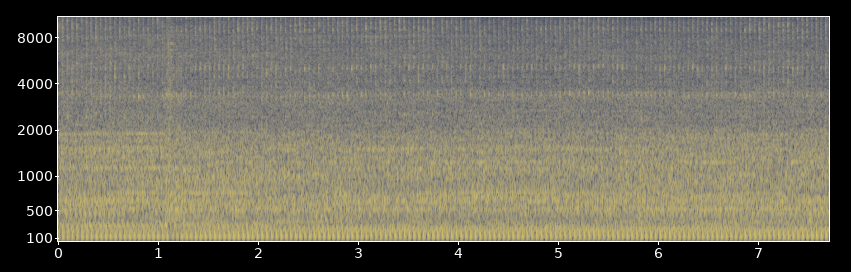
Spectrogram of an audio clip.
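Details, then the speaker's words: 1971 John Deere 140H3, Kohler K321 single-cylinder, just after carburetor rebuild and new float fixed fuel pouring from carb: steady, even beat at fast idle, no stumbles or knocks; normal idle. "Yep, happy sound, wasn't it? Wow. Oh man, that's really it started right up."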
